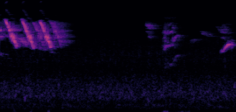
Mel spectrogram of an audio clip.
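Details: Double-collared seedeater in a fast 'tui tui' training song: a loud run of rapid, steeply falling notes at the start, then quieter scattered chips and a short whistle near the end.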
